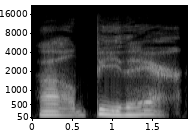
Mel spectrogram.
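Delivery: very slow, low-key menace; hissed reply. A narrator's reading. Coyote accepting the duel, slow hissed reply. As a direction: draw it out as a cold acceptance. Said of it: "Cody hissed back".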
